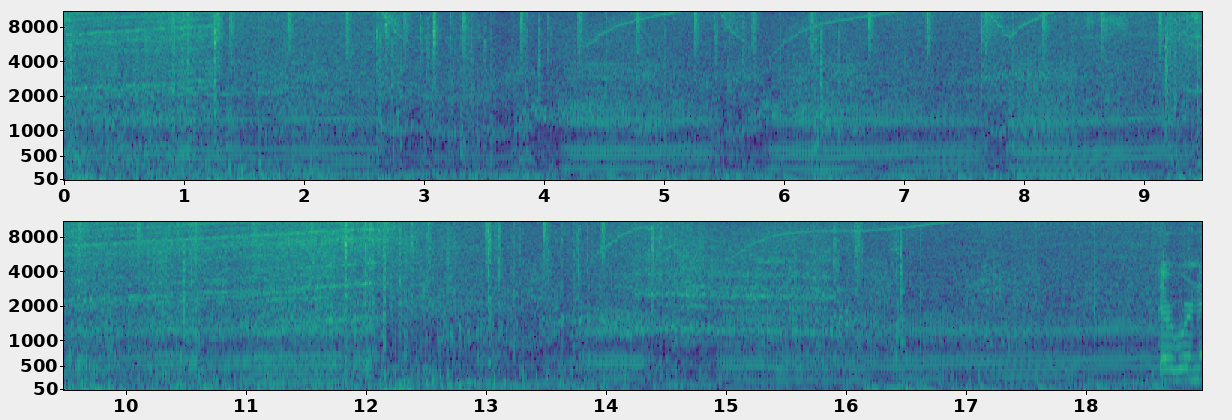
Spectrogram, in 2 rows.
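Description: BMW i8 hybrid sports car in The Crew Motorfest, its engine revving up and down through repeated gear shifts, with tire squeal and skidding, loud and close throughout.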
